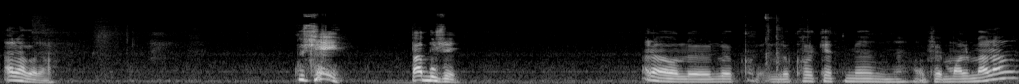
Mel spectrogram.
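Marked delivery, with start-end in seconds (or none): 2.9-4.6 short, high-pitched orders; mock dog command. Player ordering a beaten enemy like a dog, mock sharp command.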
